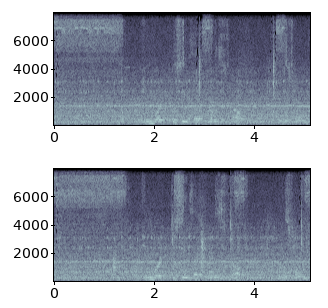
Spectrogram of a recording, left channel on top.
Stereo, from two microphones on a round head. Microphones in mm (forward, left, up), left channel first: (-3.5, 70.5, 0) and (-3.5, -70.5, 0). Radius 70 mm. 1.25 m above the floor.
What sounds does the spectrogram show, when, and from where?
1.7 s a man speaking: 55° right (ahead or behind), 8 m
